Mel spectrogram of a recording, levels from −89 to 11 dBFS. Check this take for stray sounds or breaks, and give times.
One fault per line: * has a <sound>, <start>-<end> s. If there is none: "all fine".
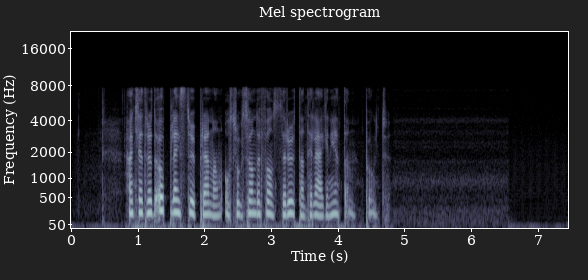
all fine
